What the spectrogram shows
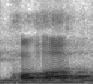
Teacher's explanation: अ आ जो हमारे हैं स्वर, उनका उच्चारण स्थान कंठ होता है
